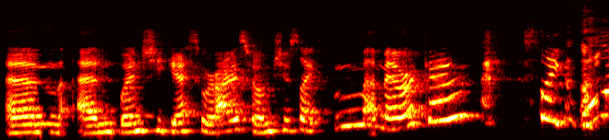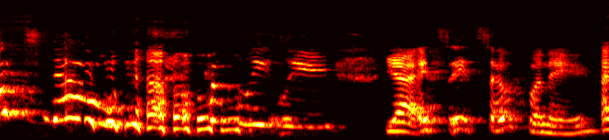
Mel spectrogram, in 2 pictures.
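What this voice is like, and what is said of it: Mixed British-North American accent. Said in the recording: “I always call my accent just like from somewhere over the Atlantic, you know, it's like somewhere in between there. I'm just like a mutt now with my how I sound”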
